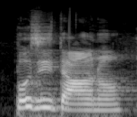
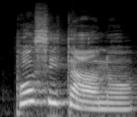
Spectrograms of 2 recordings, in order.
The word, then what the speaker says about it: Positano: mean City next one Positano Positano so Positano again have the difference between the two as SS SS yeah Isis so for her she's gonna see more with S sound worse for me I'm saying it the more standard Italian way our city Bombay bump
